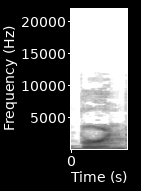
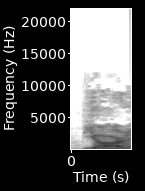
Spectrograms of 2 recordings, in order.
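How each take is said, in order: First: It is said as two syllables, 'Bur-in'. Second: It is said as one syllable with a 'y' glide. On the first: "it's B U R I N" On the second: "It was like a J"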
